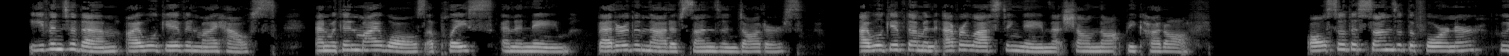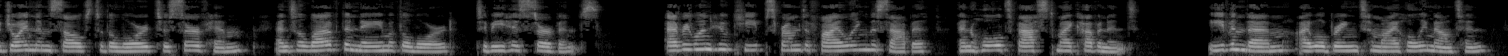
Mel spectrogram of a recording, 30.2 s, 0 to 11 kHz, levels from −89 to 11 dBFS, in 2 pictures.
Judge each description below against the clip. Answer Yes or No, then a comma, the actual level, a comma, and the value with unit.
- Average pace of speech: Yes, average, 170 wpm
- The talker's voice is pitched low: No, high, 230 Hz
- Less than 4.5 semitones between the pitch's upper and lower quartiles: Yes, average, 2.9 semitones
